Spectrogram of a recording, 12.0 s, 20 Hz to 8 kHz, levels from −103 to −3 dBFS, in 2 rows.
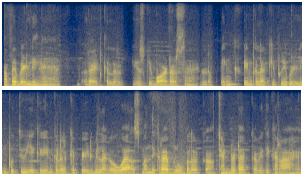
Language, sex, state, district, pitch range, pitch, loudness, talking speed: Hindi, female, Chhattisgarh, Raigarh, 100-105 Hz, 100 Hz, -21 LUFS, 215 wpm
